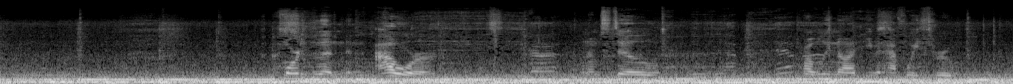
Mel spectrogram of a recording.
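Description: Steady low engine and road rumble inside a moving car's cabin. From about three seconds in, a man's voice sings along over music.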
